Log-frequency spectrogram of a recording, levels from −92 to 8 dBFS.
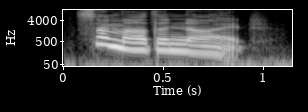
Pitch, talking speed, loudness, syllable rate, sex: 220 Hz, 155 wpm, -15 LUFS, 4.8 syllables/s, female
